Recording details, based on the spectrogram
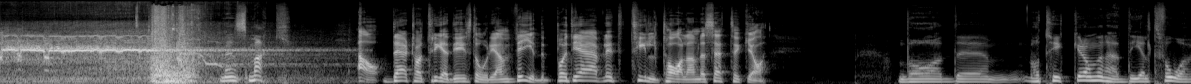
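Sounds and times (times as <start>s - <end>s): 
car crashing into something: 0.0s - 3.6s
high-pitched screech as a car approaches: 0.0s - 3.6s
speech: 2.2s - 3.0s, 3.6s - 7.8s, 9.0s - 11.8s.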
